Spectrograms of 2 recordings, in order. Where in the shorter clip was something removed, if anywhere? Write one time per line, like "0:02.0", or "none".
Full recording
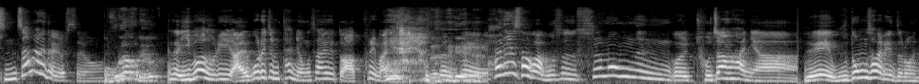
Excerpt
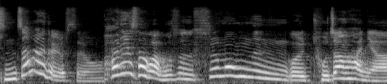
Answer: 0:01.0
